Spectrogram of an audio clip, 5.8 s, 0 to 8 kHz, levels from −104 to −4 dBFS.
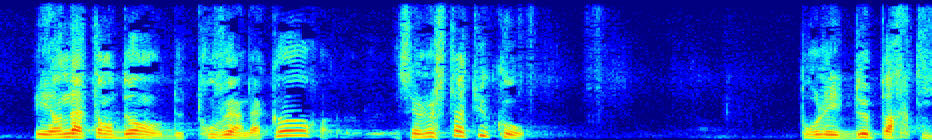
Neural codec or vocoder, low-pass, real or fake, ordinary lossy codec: none; none; real; none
